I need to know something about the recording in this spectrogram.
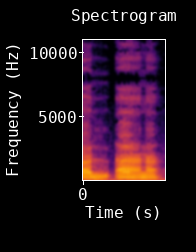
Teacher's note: مد لازم کو ہم کتنا کھینچیں گے؟ چھ حرکت کے برابر. یعنی تمام مد میں سے سب سے زیادہ جس کو ہم کھینچیں گے وہ مد لازم ہے.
